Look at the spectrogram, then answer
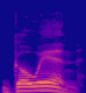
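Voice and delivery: Pete, commanding. A narrator's reading. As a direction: bark it like a man holding a gun. Pete orders them in.

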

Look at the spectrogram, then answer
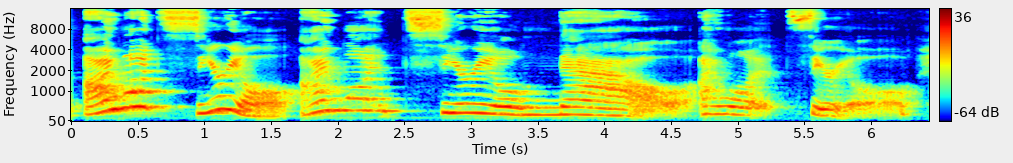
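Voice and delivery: put-on high, slow whiny toddler demand, stretching each word. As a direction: drag it out like a stubborn two-year-old.

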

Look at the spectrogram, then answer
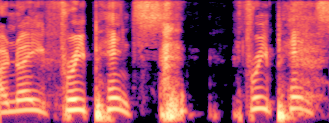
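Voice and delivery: hammed-up Englishman asking for pence; mock British accent. Cohost joining the British baker parody, mock British accent.

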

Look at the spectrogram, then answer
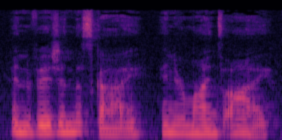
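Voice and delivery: ordinary delivery

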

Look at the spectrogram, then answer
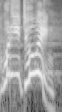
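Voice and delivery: high, loud startled question; surprised. Acted. Disciples seeing the ointment poured, merely surprised. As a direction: blurt it out in high-pitched surprise. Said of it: "surprised, like".

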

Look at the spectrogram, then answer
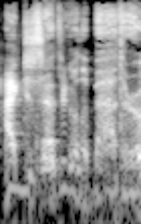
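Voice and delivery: fast, hushed, unvoiced mumble; embarrassed whisper. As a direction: whisper it fast like you're ashamed to ask. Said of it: "He's like".

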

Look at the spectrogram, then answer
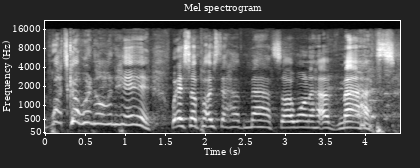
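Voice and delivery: high, slow, squeaky panicked schoolkid; mock-panicked year seven student protesting; panicked kid. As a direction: play a freaked-out kid who wants maths. Kids freaking out over class.

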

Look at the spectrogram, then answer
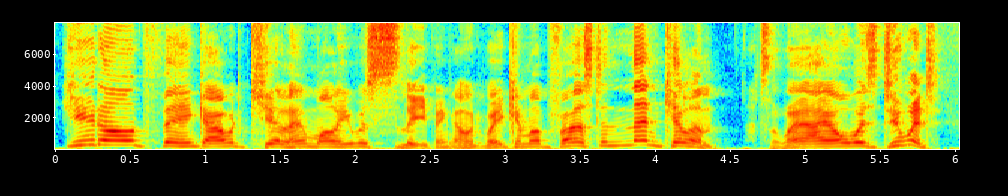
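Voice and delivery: put-on high, protesting boy's voice; indignant. A narrator's reading. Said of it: "Peter spoke indignantly".

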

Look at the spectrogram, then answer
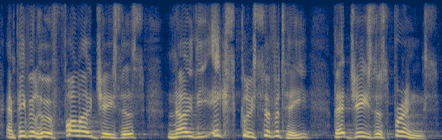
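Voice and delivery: normal talking voice

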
